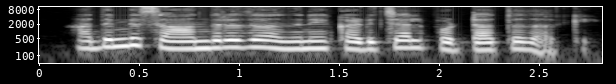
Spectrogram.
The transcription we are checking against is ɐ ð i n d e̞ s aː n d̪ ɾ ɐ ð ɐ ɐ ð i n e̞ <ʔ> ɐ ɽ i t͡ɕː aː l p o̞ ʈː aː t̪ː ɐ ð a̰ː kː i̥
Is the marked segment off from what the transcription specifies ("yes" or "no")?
yes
